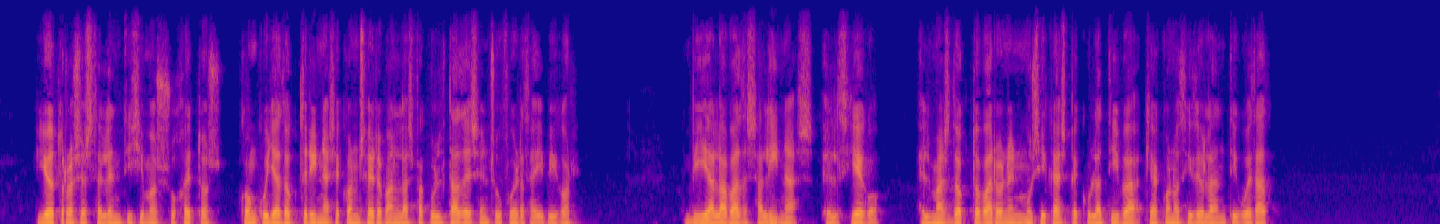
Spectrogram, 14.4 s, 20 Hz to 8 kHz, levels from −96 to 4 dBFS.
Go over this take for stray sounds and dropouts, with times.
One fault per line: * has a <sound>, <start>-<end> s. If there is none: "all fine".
all fine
